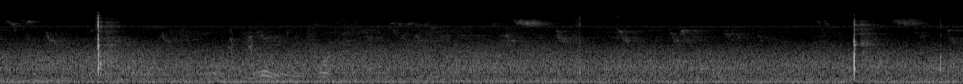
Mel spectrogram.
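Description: A wooden mallet sharply strikes a croquet ball outdoors.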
